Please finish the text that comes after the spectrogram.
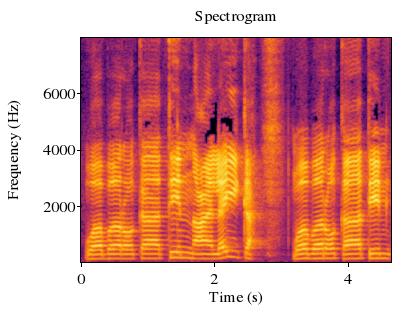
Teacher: ka panjang dua ketukan karena ada alif diawali dengan fathah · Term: mad thabi'i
